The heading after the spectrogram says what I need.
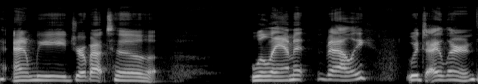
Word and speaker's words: Willamette: took one day and we drove out to willamette valley which i learned willamette or willamette it's willamette but it's spelled willamette so yeah so i always thought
